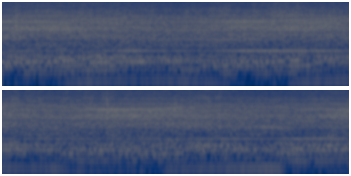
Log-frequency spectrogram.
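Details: Brand-new Legacy-era high-filtration upright vacuum, briefly run with the brush stopped because it is upright (it has no brush roll shut-off switch): steady, even motor hum at a constant pitch with no rattles, grinding or surging; it runs clean and healthy.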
